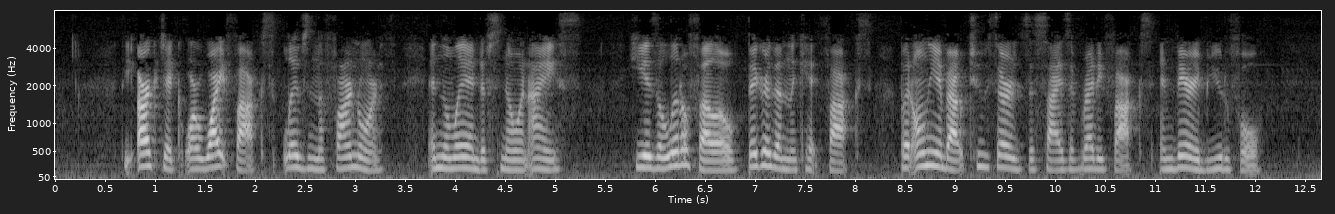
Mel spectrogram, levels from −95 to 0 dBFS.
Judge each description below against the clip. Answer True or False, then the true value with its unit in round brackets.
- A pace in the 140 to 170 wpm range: False (190 wpm)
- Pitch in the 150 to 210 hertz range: True (190 Hz)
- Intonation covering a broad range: False (3.1 semitones)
